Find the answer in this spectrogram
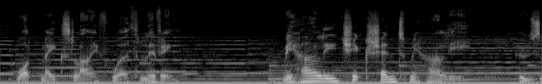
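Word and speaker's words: Mihaly Csikszentmihalyi: Mihali Chickik Shent Mihali whose name he once said is pronounced roughly like Mihi cheeks sent me began his research not with a theory but with a curiosity about joy.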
